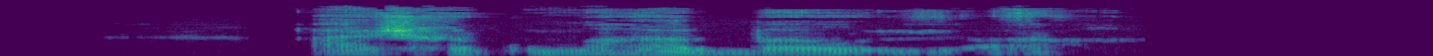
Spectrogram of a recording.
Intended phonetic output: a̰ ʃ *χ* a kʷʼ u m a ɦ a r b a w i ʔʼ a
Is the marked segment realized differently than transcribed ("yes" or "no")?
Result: no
